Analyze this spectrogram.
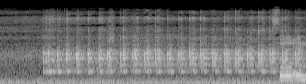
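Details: A Puerto Rican crested toad gives its mating call, a rapid series of low, throaty pulses; the species calls from the edges of small temporary breeding pools.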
